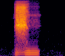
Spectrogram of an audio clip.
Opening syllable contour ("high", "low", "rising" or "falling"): low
